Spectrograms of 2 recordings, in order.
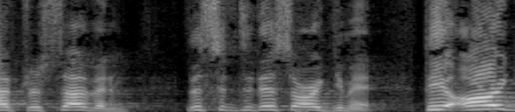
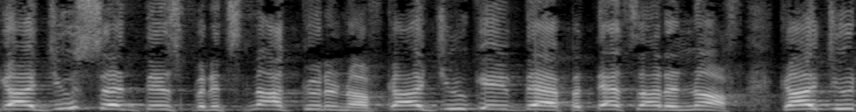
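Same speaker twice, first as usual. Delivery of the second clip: aggrieved, put-upon, argumentative complaining voice; 4 semitones higher than usual. Retelling how the hebrew people argued with god: imitating people arguing with god. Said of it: "the arguing and the fighting with God".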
